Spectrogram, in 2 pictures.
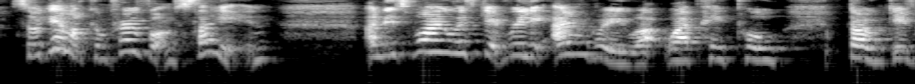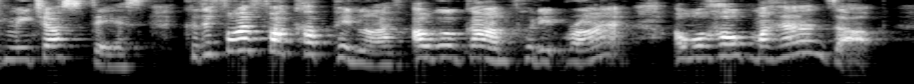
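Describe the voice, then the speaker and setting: A woman's voice: high-pitched, very animated, fast talker, fairly bright tone. A woman vlogger telling her own story to camera, blunt and candid, swearing freely.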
